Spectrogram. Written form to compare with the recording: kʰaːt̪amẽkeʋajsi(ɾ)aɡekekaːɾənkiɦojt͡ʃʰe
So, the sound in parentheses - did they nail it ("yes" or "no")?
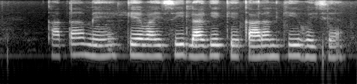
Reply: no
